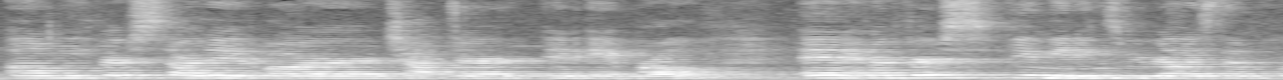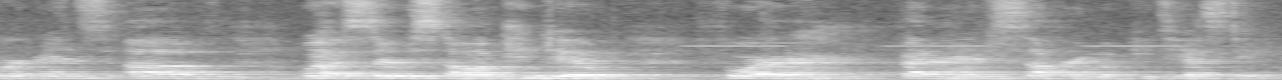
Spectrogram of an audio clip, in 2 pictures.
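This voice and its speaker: A woman's voice: fairly high pitch, level tone, unhurried, slight background noise. Teen girl with a New Jersey accent reading aloud in a hall. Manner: reads from a script, earnest. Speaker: youth chapter representative. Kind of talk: reading a prepared fundraising speech. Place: large convention hall. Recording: echoey hall, distant mic.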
